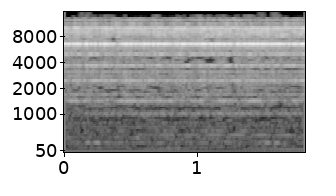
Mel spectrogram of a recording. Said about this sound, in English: signifying the end of mid-morning break. As the last tone of the bell rang out and disappeared, the crafts and the beings, in the blink of an eye, all disappeared.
